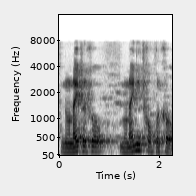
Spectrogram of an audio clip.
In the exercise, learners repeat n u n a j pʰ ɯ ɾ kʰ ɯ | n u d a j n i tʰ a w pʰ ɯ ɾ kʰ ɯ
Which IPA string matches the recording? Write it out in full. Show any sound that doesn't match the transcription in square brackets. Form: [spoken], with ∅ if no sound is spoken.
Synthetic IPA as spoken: n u n a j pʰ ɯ ɾ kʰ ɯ | n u [n] a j n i [pʰ] a w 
